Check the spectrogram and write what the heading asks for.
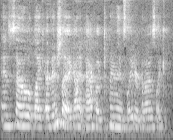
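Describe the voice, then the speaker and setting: A woman's voice: mid-range voice, fairly even intonation, quick pace, darkish tone. A young woman giving a casual, chatty talk to a church audience about her mission trip. She laughs often and leans on fillers. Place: church hall. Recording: echoey hall, picked up from a distance, faint noise.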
